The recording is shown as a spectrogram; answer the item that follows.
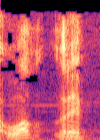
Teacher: فإنك لا تنطق بالهمزة فيصير نطقها هكذا واضرب · Term: همزة وصل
